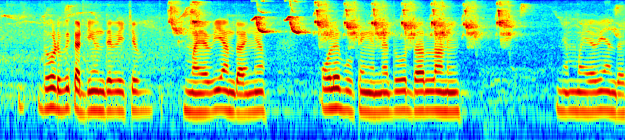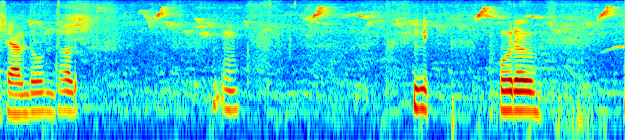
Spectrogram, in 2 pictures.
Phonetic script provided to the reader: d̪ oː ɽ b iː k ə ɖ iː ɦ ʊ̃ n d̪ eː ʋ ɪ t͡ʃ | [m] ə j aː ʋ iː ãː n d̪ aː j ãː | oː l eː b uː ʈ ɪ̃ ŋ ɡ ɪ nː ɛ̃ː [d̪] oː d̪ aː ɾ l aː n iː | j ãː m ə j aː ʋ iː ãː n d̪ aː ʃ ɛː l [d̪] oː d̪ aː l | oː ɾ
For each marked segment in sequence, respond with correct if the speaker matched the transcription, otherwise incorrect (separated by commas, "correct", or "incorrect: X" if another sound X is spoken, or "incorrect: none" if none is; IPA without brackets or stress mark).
correct, correct, correct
